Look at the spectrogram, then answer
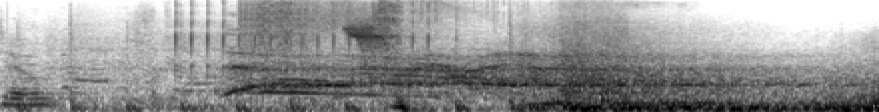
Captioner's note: grunts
